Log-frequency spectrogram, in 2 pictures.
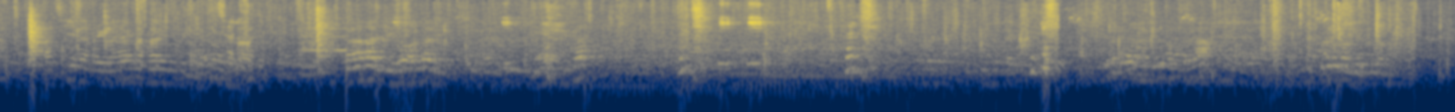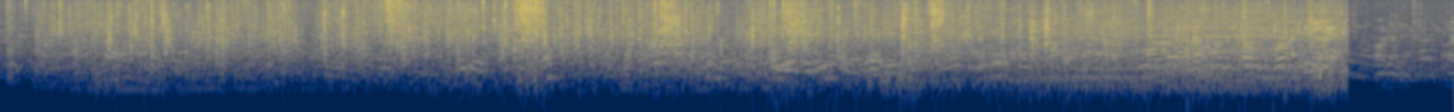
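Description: A group of men talk and murmur nearby outdoors.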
